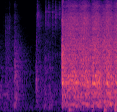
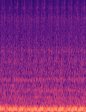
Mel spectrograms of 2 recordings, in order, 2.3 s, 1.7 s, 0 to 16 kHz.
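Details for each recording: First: Subaru Impreza with freshly rebuilt engine on EJ207 block, cranking to build oil pressure after extra charging and a jumper: sluggish, uneven cranking about two turns a second that labours and fades; weak battery. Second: Subaru Impreza with freshly rebuilt engine on EJ207 block, first start, possible vacuum leak noted: steady, even low idle with a smooth regular pulse and no knocks or misses; runs happy and healthy.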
